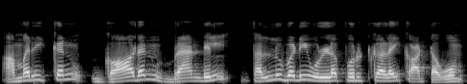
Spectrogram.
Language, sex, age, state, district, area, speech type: Tamil, male, 30-45, Tamil Nadu, Krishnagiri, rural, read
